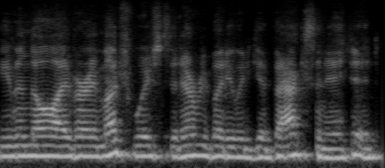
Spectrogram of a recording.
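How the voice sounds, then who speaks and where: The voice is somewhat breathy and goes at a very fast pace in a flat monotone. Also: man. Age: 60s. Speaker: county supervisor. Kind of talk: public meeting discussion. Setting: video call.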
